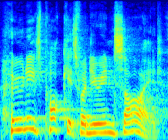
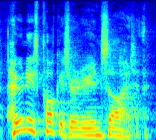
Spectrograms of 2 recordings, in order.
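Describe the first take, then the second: First: Higher sarcastic repeat of the line; mocking voice. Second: Said in the usual way. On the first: Streamer repeating his jersey joke, higher mocking voice. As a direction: savour the joke in a raised mock tone.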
